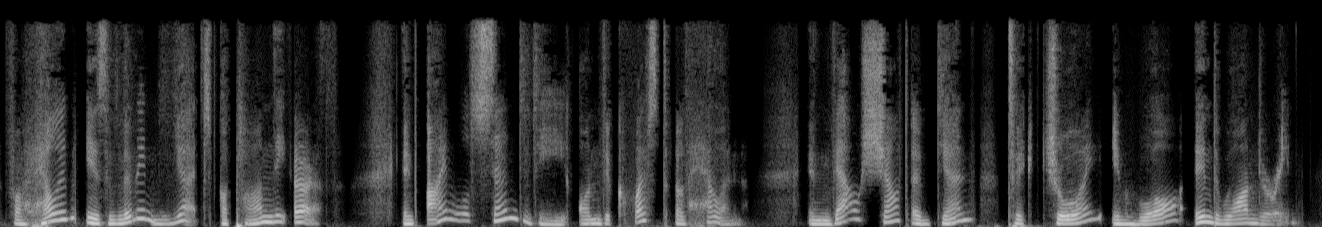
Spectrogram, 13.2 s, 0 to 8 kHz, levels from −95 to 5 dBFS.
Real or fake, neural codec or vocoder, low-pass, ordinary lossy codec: fake; codec, 16 kHz, 0.5 kbps, X-Codec, HuBERT features, trained on general audio; 7.2 kHz; MP3, 48 kbps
